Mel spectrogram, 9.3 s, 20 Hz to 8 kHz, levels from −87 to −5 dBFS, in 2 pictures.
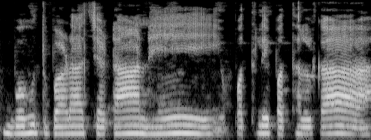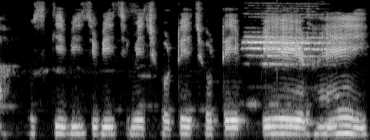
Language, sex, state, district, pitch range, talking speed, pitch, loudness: Hindi, female, Chhattisgarh, Balrampur, 150-160 Hz, 110 wpm, 155 Hz, -17 LUFS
